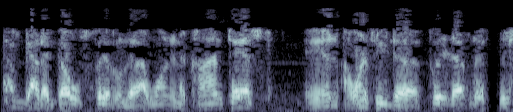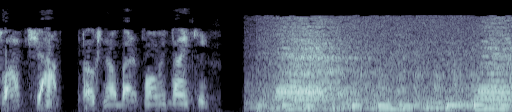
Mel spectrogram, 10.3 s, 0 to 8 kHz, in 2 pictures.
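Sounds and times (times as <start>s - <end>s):
speech: 0.3s - 8.6s
train rolling past with rumbling clattering: 7.8s - 10.2s.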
